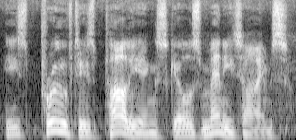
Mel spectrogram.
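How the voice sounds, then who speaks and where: An actor playing a brisk male captain in a video game, laying out a plan and giving orders. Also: mid-range voice, big pitch swings. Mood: commanding. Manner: commanding, briefing a plan. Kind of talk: video game cutscene acting.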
